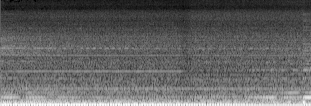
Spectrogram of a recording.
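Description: Bobcat mini excavator's diesel engine idling steadily, a low even rumble.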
